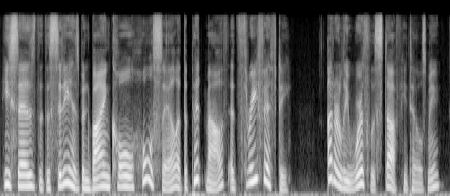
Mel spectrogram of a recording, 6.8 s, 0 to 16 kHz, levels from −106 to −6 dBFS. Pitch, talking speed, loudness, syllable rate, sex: 195 Hz, 195 wpm, -18 LUFS, 5.2 syllables/s, female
